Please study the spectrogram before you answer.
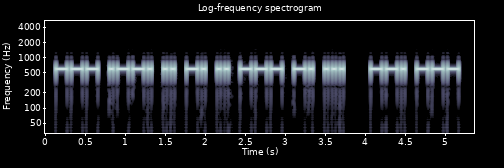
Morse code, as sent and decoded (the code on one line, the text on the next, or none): --- .--. .. -. .. --- -. ... / --. ---
OPINIONS GO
